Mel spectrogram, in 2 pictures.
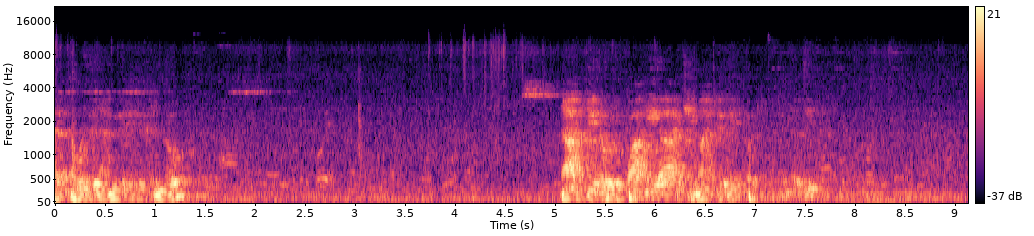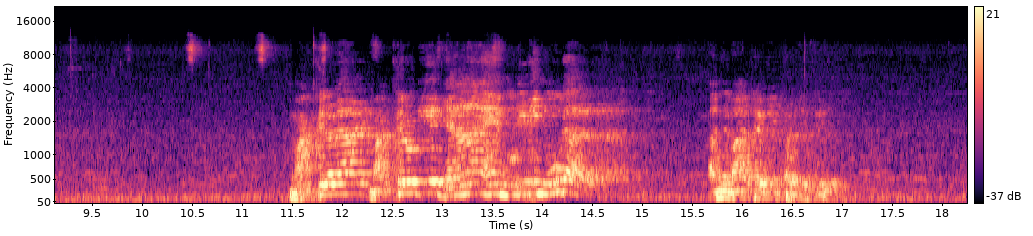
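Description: An elderly man speaks slowly into a microphone, in bursts with long pauses.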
